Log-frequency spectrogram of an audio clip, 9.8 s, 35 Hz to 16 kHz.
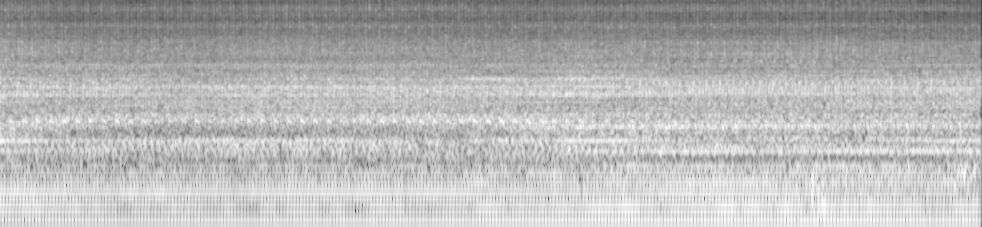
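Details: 2019 Hyundai Tucson 2.0L GDI Nu, 24,000 miles, Mobil1 5W-20 with under 1,500 miles on it, cold idle: light rapid tapping knock over the engine note, suspected piston slap; switching to 5W-30 later made it only a little better.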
